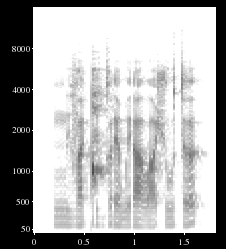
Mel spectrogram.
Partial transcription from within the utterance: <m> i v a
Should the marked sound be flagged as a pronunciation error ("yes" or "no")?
yes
